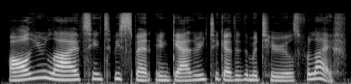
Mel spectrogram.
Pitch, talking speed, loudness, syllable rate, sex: 215 Hz, 240 wpm, -16 LUFS, 6.3 syllables/s, female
